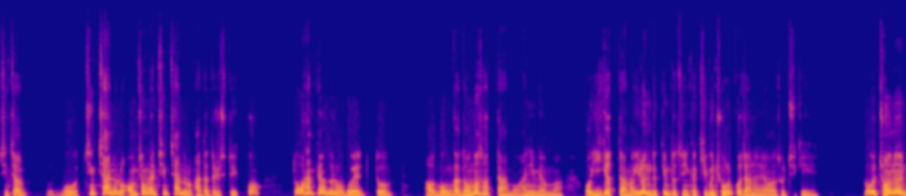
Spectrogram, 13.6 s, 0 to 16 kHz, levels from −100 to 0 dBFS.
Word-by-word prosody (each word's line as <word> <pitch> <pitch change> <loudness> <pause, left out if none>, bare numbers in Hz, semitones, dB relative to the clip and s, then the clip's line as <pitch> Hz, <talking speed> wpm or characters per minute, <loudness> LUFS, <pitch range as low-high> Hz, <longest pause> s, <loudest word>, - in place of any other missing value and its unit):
진짜 150 -1 -2 0.6
뭐 140 -3 -1
칭찬으로, 230 -1 +2
엄청난 190 - +1
칭찬으로 210 -3 -1
받아들일 145 +3 -4
수도 120 0 -11
있고 245 - -5 0.5
또 230 0 +4
한편으로 210 -7 +2
왜 140 -1 +3 0.2
또 130 -6 -1 0.5
'어 150 +2 0
뭔가 155 +4 +1
넘어섰다.' 185 - +1
뭐 95 0 -8
아니면 125 -5 -3
막 95 0 -10 0.3
'어 170 0 +2
이겼다.' 170 -2 +1
막 140 +6 -1
이런 200 +1 +5
느낌도 175 +4 -2
드니까 150 -1 -4
기분 170 +1 -1
좋을 155 +9 +1
거잖아요 150 - -1
솔직히. 110 -9 -10 0.7
그리고 215 -3 +5
저는 210 +3 +6
160 Hz, 310 characters per minute, -23 LUFS, 135-205 Hz, 0.7 s, 저는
